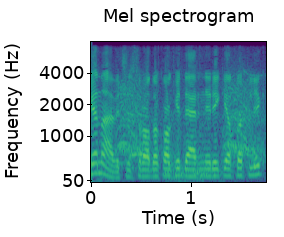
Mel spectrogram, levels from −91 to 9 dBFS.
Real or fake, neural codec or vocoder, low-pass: real; none; 7.2 kHz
